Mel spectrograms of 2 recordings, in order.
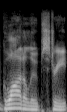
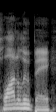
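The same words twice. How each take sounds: First: "Guadalupe" anglicized as GWAH-da-loop; local Texan pronunciation. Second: "Guadalupe" as wah-da-LOO-pay; Spanish pronunciation. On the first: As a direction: say "Guadalupe" the Austin way, silent final e. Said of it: "I'm gonna call it Guadalupe Street". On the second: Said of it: "instead of Guadalupe". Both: Shown as a demonstration.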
